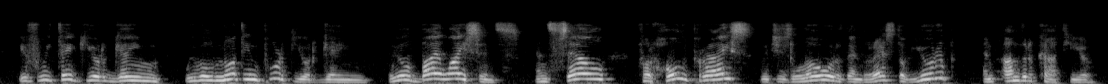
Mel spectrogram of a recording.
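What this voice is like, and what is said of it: Thick put-on Russian accent. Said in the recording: “in this kind of thick Russian accent”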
